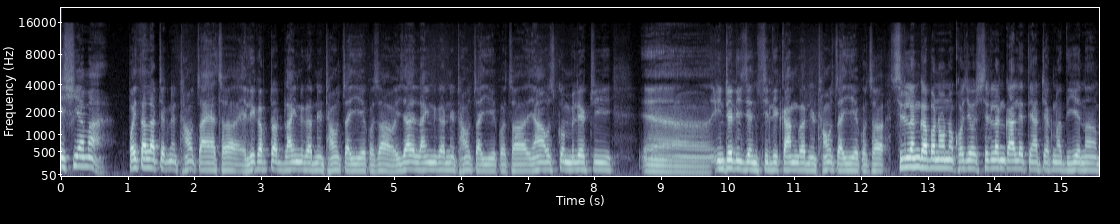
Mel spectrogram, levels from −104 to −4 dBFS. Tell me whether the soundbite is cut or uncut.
cut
